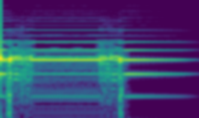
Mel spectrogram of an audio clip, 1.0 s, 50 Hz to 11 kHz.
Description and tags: PPG 021 Fretless LeadSynth E5
The sample is a part of the "PPG MULTISAMPLE 021 Fretless LeadSynth"
sample pack. It is a sound similar to a guitar sound, with some
simulated fretnoise at the start. Usable as bass of lead sound. In the
sample pack there are 16 samples evenly spread across 5 octaves (C1
till C6). The note in the sample name (C, E or G#) does indicate the
pitch of the sound but the key on my keyboard. The sound was created on
the Waldorf PPG VSTi. After that normalising and fades where applied within Cubase SX & Wavelab.
ppg, bass, multisample, lead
